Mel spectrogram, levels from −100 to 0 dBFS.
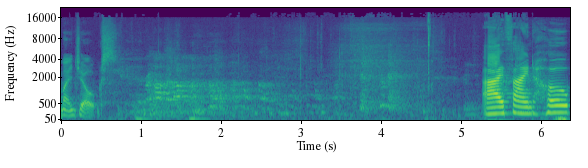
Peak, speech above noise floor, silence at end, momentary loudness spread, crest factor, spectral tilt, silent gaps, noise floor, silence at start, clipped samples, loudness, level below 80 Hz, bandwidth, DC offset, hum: -6 dBFS; 29 dB; 0 s; 26 LU; 18 dB; -4 dB/octave; none; -49 dBFS; 0 s; under 0.1%; -20 LUFS; -44 dBFS; 19 kHz; under 0.1%; none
